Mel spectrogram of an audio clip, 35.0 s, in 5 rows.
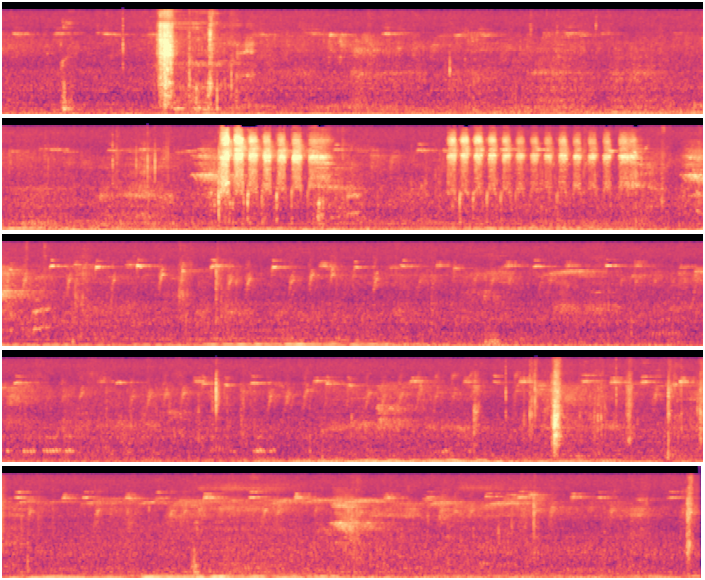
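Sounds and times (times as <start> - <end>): faint bird chirps: 8.9 - 15.1.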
